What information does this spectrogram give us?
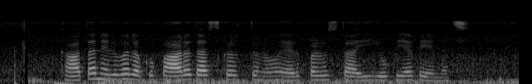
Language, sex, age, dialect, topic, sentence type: Telugu, female, 31-35, Utterandhra, banking, statement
